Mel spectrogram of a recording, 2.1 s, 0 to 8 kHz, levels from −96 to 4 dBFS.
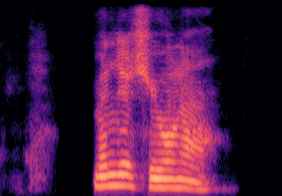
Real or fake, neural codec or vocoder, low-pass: fake; codec, 16 kHz, 4 kbps, FreqCodec, smaller model; 7.2 kHz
